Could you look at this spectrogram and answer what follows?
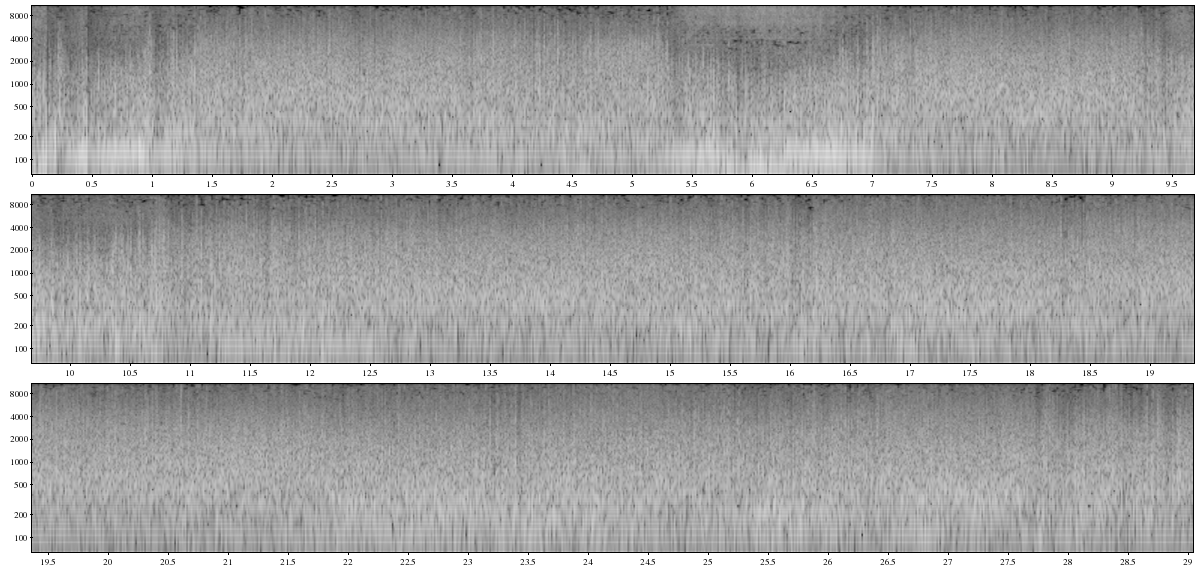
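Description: Quadcopter's electric motors and propellers humming steadily, heard from the camera on board, with wind noise on the microphone. A louder, deeper surge comes about six seconds in.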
